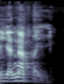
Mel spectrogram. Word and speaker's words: Yanapay: Pero hay que decir Yanapay, porque Yanapay significa ayuda. Pero a ver, en la televisión, cuando van a comunicar, no dicen Yanapay, pues los noticieros los pronuncian Yanapay. Ajá. Ahora, si dicen Yanapay, el quechua hablante no lo va a entender como ayuda, sino lo va a entender como negro él.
